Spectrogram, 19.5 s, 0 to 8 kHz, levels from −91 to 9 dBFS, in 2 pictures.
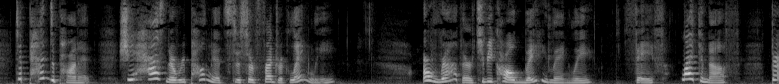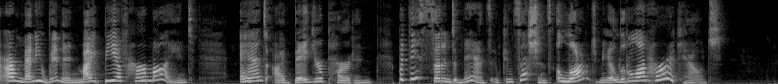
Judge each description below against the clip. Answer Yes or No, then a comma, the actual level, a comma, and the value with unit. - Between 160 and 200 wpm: No, average, 150 wpm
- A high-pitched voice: Yes, very high, 255 Hz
